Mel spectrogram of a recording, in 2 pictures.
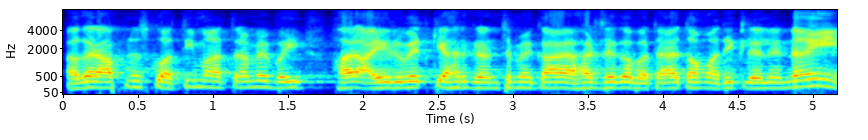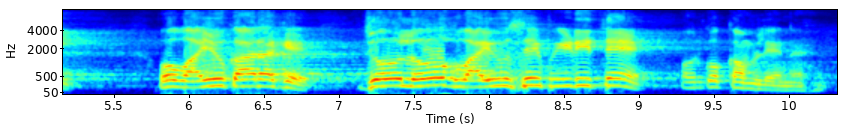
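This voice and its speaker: A man's voice: on the high side, normal speed, fairly bright tone. A man from central India giving a conversational sermon, asking the audience questions and answering them himself. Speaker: Jain monk giving a discourse. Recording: echoey hall.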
